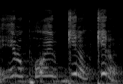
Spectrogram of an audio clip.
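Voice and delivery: high mock cheer of little sisters. Sisters cheering the boy against his stepfather, high mock cheer. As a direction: egg him on in a high voice. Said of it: "They cheering me on".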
